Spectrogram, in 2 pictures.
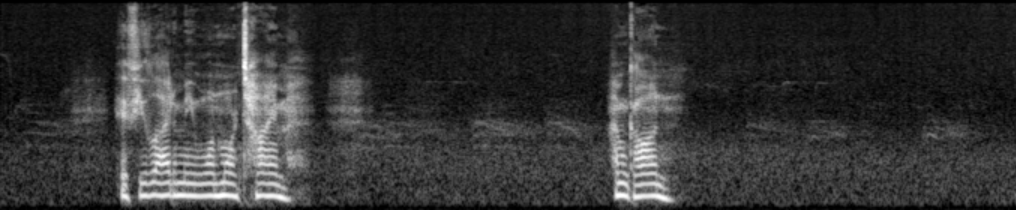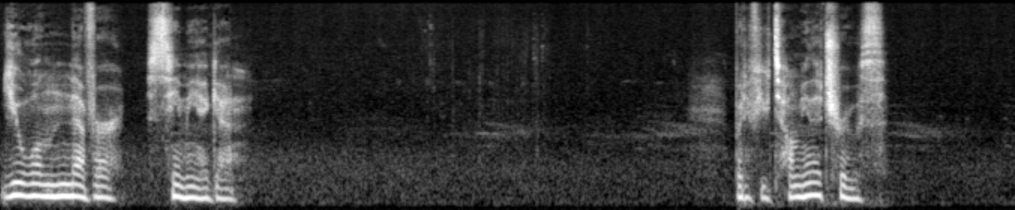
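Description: A young woman speaks in a tense, earnest voice.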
